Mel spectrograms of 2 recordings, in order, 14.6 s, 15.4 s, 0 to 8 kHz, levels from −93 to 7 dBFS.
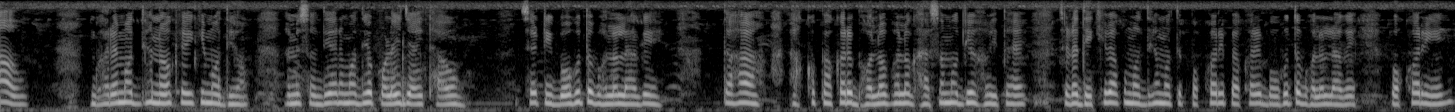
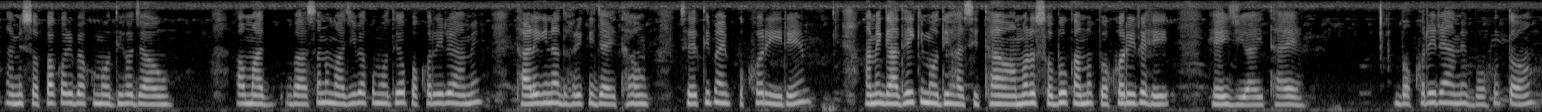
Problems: constant background noise, continuous background conversations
